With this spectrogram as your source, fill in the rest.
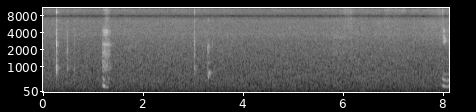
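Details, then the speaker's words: Awake infant with eyes open, around noon, having hiccups: a few brief, sharp catches of breath spaced seconds apart in a quiet room. "okay today is April 20th it is about noon and his eyes are open and we have the hiccups today"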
